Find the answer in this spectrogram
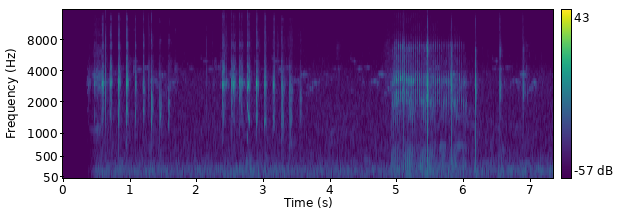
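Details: Black francolin calling in the jungle: bursts of sharp, dry clicking notes in quick series, a scratchy buzzing stretch midway, then a few widely spaced single clicks.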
